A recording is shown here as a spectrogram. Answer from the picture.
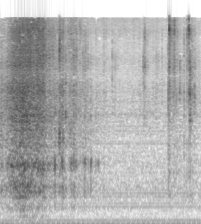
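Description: Expanded clay pebbles (hydroton) rattling and scraping as they are pressed by hand into a hydroponic net pot around a root ball: a brief gritty rush about half a second long at the start, then a few faint clicks.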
